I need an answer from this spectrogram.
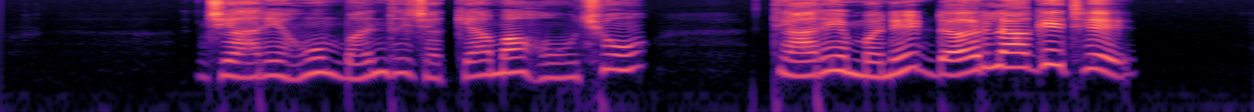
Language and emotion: Gujarati, fearful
